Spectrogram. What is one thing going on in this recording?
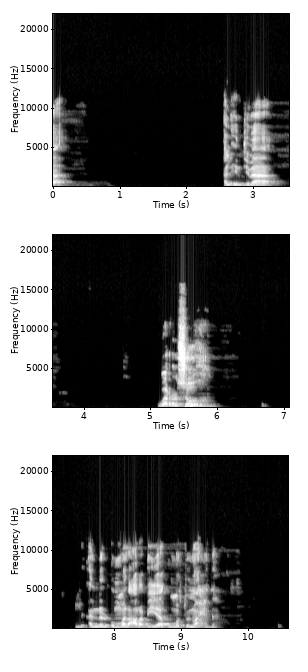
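A middle-aged man speaks calmly into microphones, in short phrases with pauses.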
